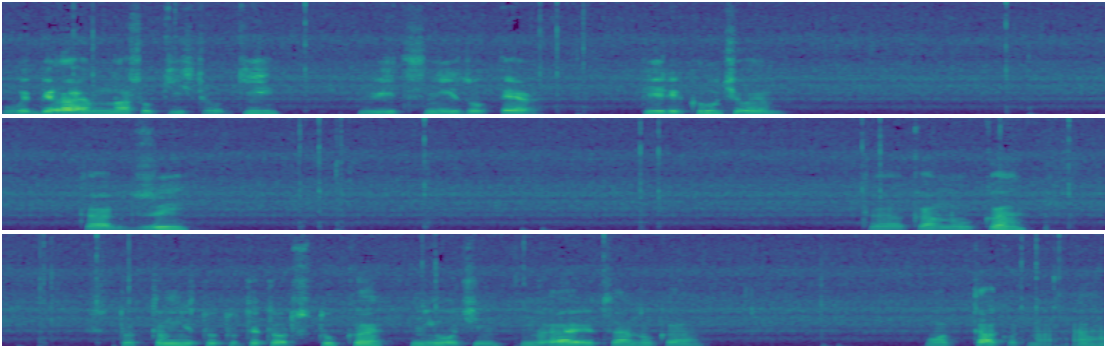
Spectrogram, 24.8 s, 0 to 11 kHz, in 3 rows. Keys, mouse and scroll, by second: 0.5 click, 1.3-2.4 middle drag, 3.3 r, 4.4-7.5 middle drag, 9.0 g, 10.9 middle click, 14.8 click, 15.8 middle click, 16.9 shift+middle click, 20.5 middle click, 22.8 r, 24.5-24.8 middle drag.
